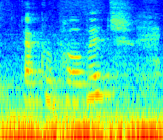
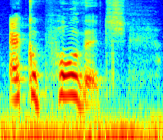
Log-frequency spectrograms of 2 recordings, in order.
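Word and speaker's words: Akrapovič: So you've got, how do you pronounce this again? Akrapovic. Akrapovic.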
